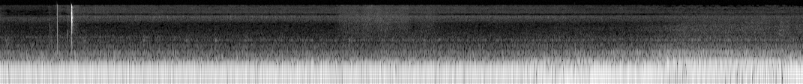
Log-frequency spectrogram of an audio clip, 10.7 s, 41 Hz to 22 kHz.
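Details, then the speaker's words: Chevy Camaro V8 with Service StabiliTrak message, codes P0174, P0202, P0302: rough idle stumbling like a machine gun with a slight knock, from cylinder 2 misfire, injector open circuit. "it actually kind of like you know it kind of goes like a like a bit of a what's that word like a machine gun kind of thing it doesn't it doesn't really sound normal you know"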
